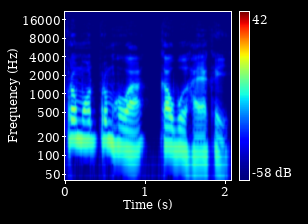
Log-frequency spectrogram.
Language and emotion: Bodo, neutral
